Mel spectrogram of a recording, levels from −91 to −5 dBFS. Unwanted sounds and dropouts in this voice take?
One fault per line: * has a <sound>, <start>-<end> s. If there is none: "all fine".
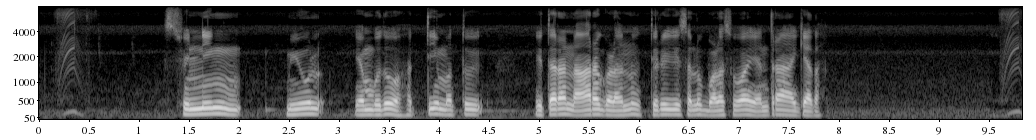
all fine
